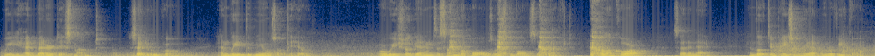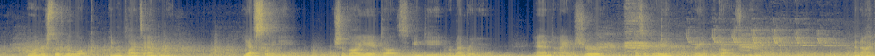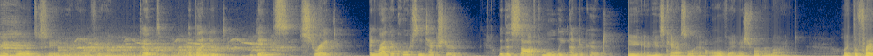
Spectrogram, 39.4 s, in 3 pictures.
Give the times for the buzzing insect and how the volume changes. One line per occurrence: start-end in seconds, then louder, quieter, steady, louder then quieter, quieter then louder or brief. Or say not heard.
not heard.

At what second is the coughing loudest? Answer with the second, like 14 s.
9 s.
